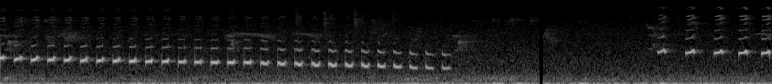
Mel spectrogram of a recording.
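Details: Slaty bristlefront (entufado) song: a long run of rapid, clear whistled notes, about three per second, sliding steadily lower in pitch over four seconds, then a brief pause and a fresh higher series beginning.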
